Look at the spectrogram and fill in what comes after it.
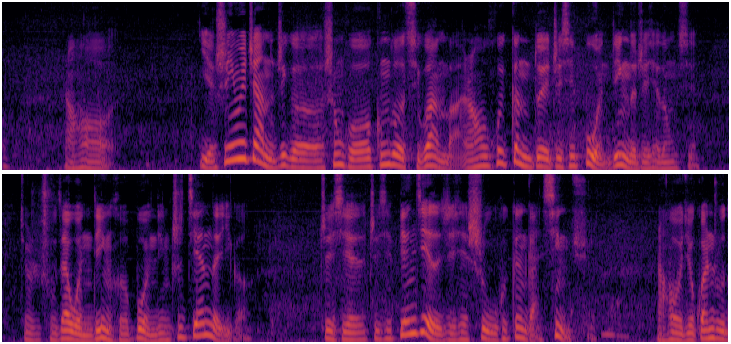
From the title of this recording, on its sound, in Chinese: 夏日海边对话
